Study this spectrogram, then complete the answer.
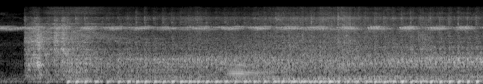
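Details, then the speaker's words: Yamaha Mio GT FI after the rough-sounding engine was repaired: fires quickly and settles into a smooth, even single-cylinder idle with no knock; worn CVT parts remain. Normal idle. "Hai kemarin mengupload ya suaranya sekarang mah halus"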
